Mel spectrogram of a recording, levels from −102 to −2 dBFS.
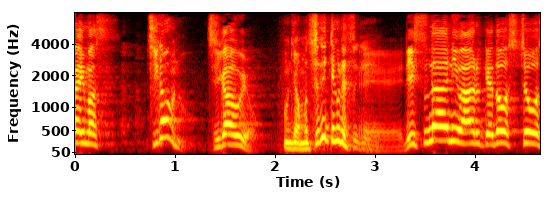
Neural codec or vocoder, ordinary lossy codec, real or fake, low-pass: none; none; real; none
